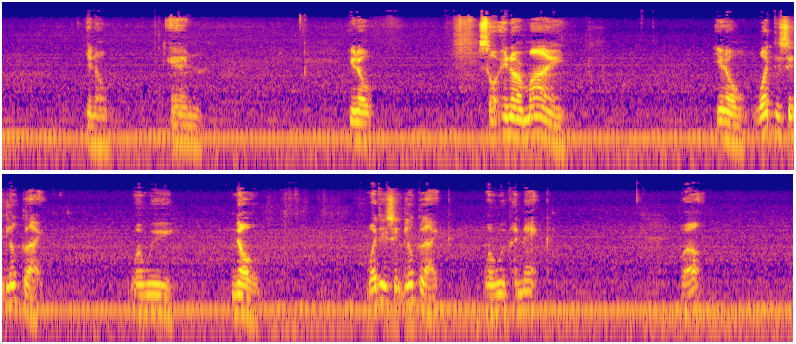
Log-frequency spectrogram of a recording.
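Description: An elderly man speaks calmly in short phrases close to the microphone.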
